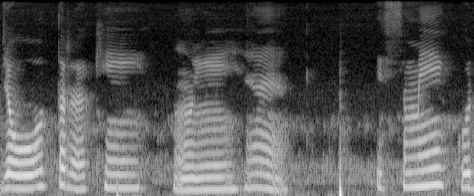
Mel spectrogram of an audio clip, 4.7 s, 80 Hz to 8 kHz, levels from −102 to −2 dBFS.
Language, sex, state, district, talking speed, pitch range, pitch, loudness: Hindi, female, Punjab, Fazilka, 75 wpm, 190-220 Hz, 205 Hz, -21 LUFS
